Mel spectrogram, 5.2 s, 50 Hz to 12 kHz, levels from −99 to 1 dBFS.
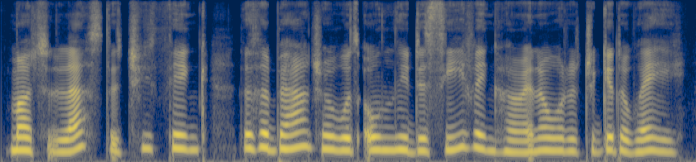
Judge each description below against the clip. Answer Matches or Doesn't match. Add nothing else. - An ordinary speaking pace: Matches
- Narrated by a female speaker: Matches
